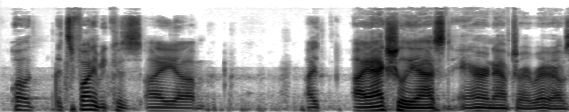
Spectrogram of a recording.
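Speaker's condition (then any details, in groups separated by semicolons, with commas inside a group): No condition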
